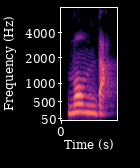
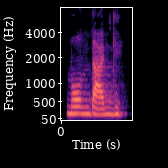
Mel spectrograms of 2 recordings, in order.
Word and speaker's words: måndag: So we put the da in the end instead of saying måndag. Nobody says like that. Nobody puts a G in the end. So just skip it.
